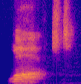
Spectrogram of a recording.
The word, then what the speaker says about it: watched: Quando você coloca, quando você coloca o ED, ele vai virar watched. Watched. Tá vendo que não mudou a sílaba tônica?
